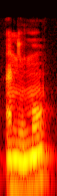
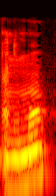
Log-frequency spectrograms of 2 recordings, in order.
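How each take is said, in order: First: The stress is on the middle syllable. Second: The stress is on the last syllable. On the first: "En grave" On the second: "en aguda"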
